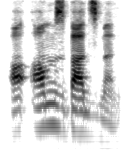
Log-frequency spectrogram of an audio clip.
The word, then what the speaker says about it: Ombudsman: Ombudsman.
